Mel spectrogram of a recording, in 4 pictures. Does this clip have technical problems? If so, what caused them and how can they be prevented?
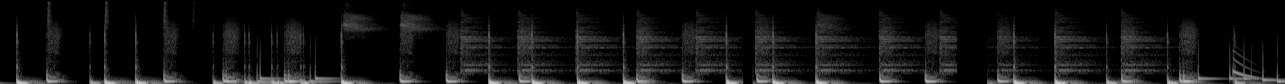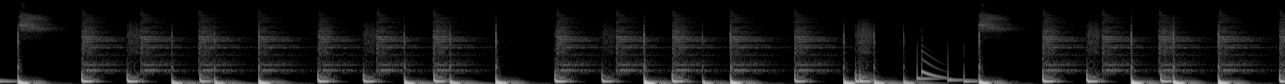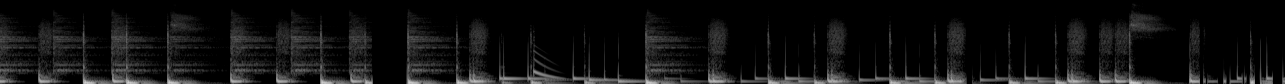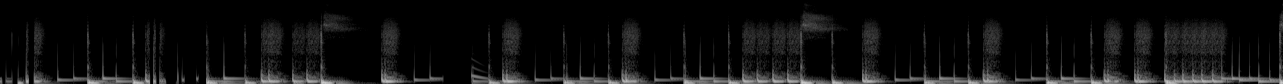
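Yes. The music drops to silence at 7.43–7.53, 9.57–9.88, 29.42–29.77, 35.36–35.43, 37.69–38.90, 40.04–40.62 and 42.98–43.27 s. The fifth and sixth spans are scattered and break into several short holes, the longest about 0.12 s. Each time the sound resumes further on, as if it had kept playing. This is likely a Bluetooth dropout: audio packets reached the headphones too late and were discarded. Keeping the source near the headphones, away from 2.4 GHz interference, prevents it.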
